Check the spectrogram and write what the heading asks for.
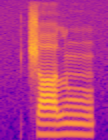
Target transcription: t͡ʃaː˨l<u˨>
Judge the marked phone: incorrect: ũ˨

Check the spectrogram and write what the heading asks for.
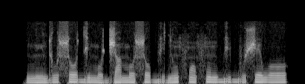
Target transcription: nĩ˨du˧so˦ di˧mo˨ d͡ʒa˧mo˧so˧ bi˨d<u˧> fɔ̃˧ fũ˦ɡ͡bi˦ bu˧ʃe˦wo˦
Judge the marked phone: incorrect: ũ˧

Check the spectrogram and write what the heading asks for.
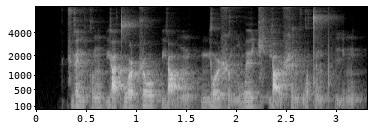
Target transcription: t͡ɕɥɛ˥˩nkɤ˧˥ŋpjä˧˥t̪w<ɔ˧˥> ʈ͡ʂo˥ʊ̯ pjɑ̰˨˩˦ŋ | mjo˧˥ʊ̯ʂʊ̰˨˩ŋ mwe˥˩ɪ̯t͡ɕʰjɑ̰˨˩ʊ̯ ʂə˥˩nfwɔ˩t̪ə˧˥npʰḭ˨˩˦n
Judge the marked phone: correct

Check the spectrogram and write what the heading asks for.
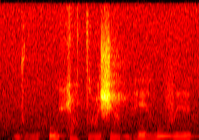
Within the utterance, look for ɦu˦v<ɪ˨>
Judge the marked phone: incorrect: ɪ˦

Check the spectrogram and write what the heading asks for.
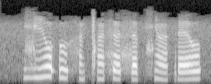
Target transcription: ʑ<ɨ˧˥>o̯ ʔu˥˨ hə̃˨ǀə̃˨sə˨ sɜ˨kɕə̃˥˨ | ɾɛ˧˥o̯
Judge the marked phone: incorrect: i˧˥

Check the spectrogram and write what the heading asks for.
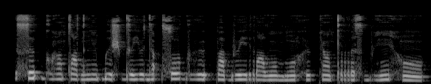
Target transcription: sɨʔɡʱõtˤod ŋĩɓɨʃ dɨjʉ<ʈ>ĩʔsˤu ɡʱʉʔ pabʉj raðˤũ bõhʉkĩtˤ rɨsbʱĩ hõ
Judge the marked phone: incorrect: d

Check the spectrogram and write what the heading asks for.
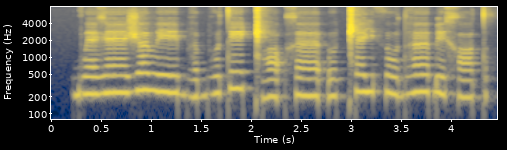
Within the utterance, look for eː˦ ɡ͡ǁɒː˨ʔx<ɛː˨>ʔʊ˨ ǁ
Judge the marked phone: incorrect: ɜː˨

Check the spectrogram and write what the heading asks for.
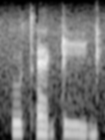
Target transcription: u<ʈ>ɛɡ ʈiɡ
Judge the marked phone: incorrect: tʼ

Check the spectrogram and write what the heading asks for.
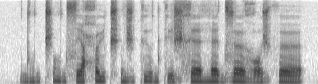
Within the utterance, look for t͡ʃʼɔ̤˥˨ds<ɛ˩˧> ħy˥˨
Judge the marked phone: incorrect: e˩˧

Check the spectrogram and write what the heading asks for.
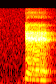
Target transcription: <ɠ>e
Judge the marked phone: correct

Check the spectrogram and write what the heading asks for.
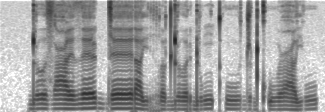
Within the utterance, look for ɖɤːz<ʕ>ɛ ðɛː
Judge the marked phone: correct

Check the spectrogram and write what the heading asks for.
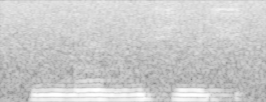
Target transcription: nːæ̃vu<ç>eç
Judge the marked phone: correct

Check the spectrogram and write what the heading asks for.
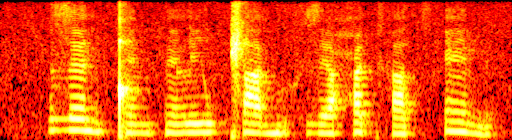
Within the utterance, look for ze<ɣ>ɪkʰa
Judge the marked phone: incorrect: ħ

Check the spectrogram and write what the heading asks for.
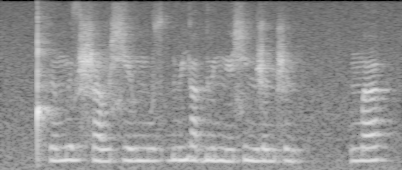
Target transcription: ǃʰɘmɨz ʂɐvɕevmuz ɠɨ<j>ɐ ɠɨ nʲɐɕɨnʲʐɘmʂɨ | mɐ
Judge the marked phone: correct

